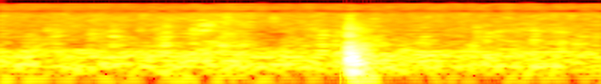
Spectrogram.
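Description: Faint steady sizzling of sliced zucchini, onion and leek cooking in oil in a frying pan, with one sharp knock a little after a second in.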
